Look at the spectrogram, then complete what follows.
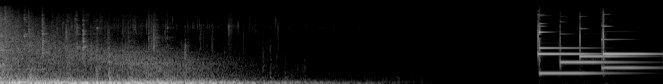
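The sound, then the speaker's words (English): A loud, booming explosion erupts and rumbles away, fading over about four seconds into silence, followed after a short pause by a bright two-tone electronic chime. “Well, that could cause an explosion.”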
